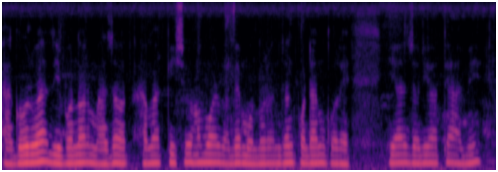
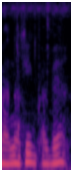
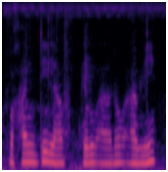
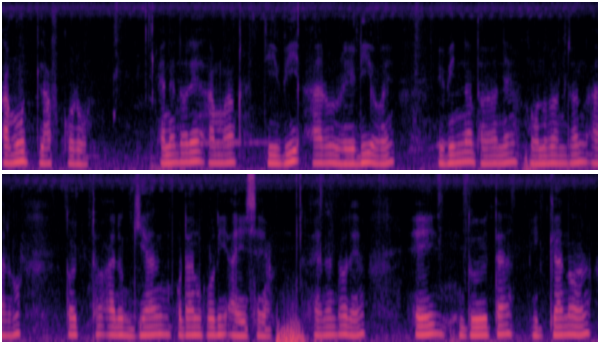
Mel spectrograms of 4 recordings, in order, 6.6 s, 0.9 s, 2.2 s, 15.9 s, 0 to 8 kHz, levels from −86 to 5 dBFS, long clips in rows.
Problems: none marked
